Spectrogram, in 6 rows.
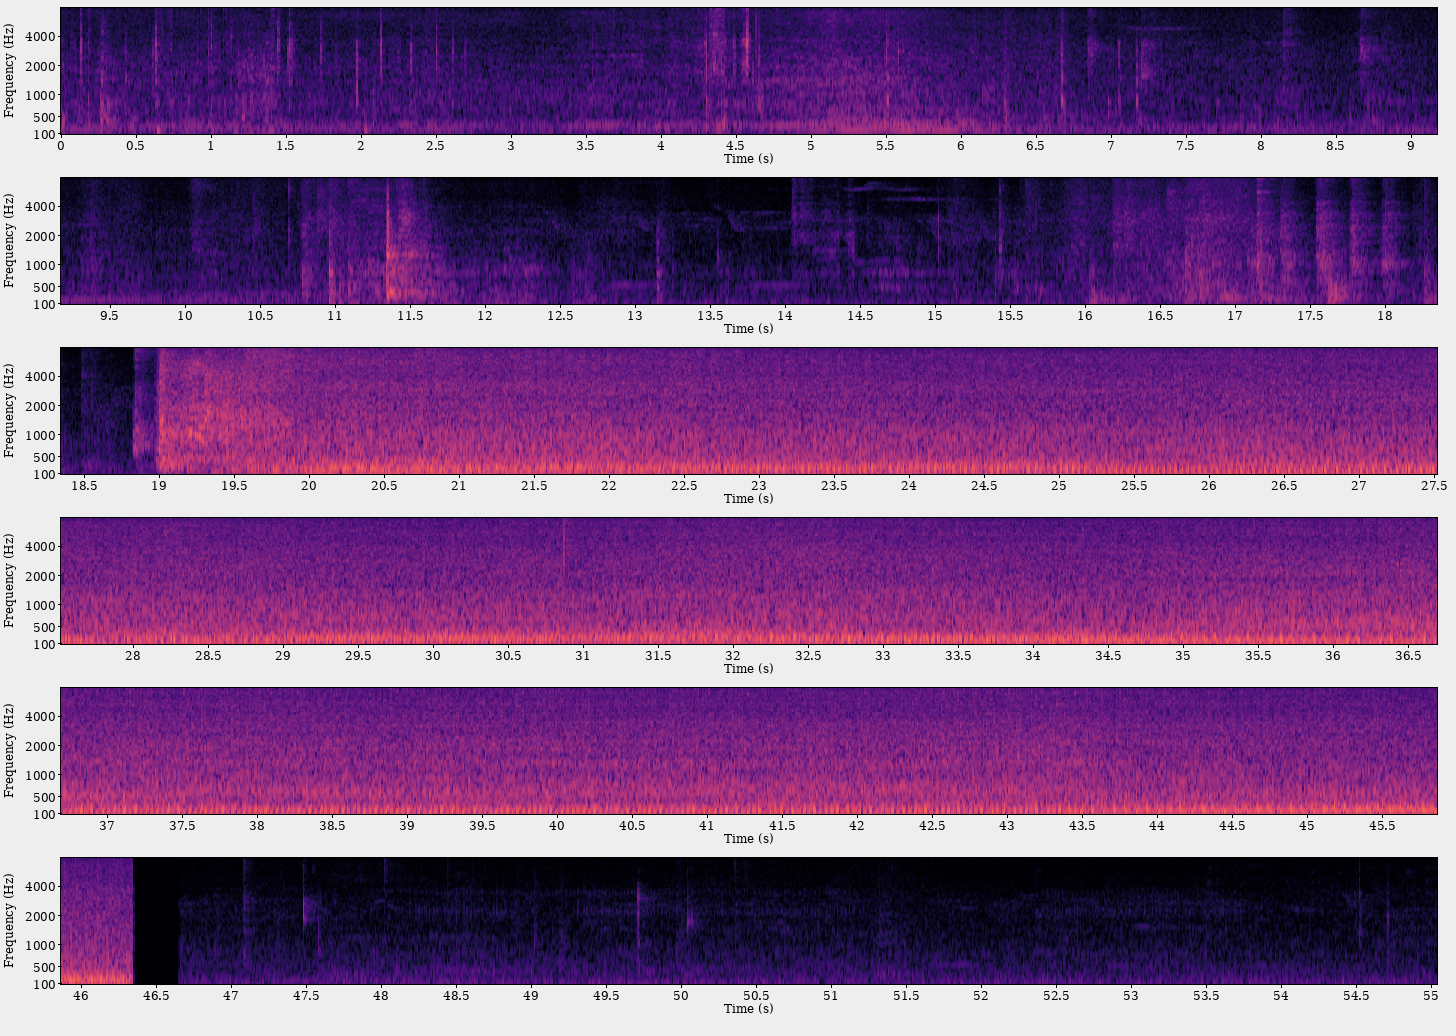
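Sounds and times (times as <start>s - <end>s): car engine starting and idling: 0.0s - 7.2s, 18.9s - 46.4s.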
